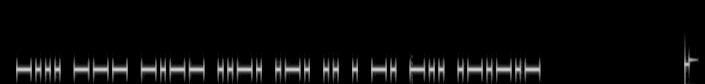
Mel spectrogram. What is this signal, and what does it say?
Morse code, heard as a keyed tone, about 25 wpm, 700 Hz. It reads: BOYFRIEND.
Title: Sentences from Top 1000 Words - Review Part 5 - 25wpm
